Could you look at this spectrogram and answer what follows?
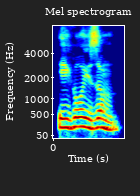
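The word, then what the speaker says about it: egoism: बोलते clear next है ई जी ओ आई एस एम ई का उच्चारण यहां पर ई करेंगे और जी को ग पढ़ना है ओ को की मात्रा पढ़ते हैं आई को ई की मात्रा पढ़ेंगे जब भी एस से पहले आई आता है तो एस का उच्चारण आधा ज करेंगे और एम को मैं पढ़ेंगे इगो इजम दोस्तों इगो इजम का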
